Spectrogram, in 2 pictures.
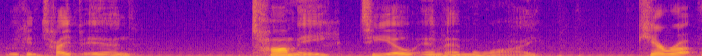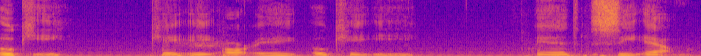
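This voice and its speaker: Halting higher-pitched man, noisy recording. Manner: halting, repeats words. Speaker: podcast co-host. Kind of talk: casual podcast chat. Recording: steady background noise and hum.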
